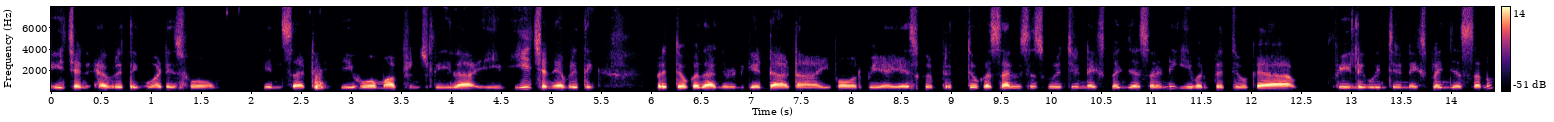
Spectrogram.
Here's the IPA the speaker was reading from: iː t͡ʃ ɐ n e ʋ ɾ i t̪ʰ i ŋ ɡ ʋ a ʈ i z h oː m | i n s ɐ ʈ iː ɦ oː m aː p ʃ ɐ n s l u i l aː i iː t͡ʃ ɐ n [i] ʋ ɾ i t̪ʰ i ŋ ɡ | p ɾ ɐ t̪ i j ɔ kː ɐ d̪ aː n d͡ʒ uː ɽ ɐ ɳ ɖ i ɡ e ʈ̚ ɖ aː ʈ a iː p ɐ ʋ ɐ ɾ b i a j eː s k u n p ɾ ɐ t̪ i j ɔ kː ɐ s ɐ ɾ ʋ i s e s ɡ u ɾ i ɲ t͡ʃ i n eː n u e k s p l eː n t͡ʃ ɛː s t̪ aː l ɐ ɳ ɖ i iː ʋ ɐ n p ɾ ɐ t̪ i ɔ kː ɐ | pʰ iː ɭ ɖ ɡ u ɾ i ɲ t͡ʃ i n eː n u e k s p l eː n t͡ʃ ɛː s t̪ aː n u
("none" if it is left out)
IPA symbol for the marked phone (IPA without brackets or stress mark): e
